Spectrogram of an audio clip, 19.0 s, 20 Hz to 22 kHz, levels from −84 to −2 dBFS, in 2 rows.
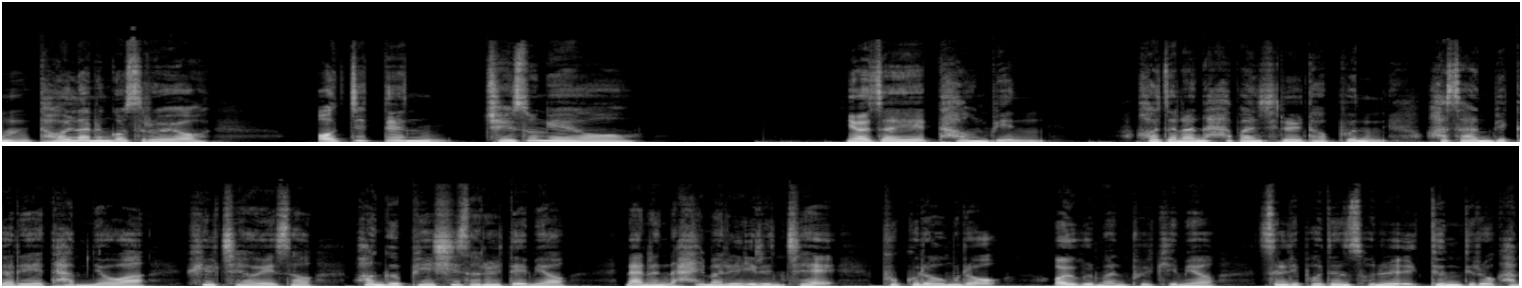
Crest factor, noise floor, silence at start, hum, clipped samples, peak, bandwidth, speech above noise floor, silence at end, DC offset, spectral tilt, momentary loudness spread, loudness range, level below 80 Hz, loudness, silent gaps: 18 dB; -80 dBFS; 0 s; none; under 0.1%; -8 dBFS; 15.5 kHz; 55 dB; 0 s; under 0.1%; -5.5 dB/octave; 9 LU; 2 LU; -48 dBFS; -26 LUFS; none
